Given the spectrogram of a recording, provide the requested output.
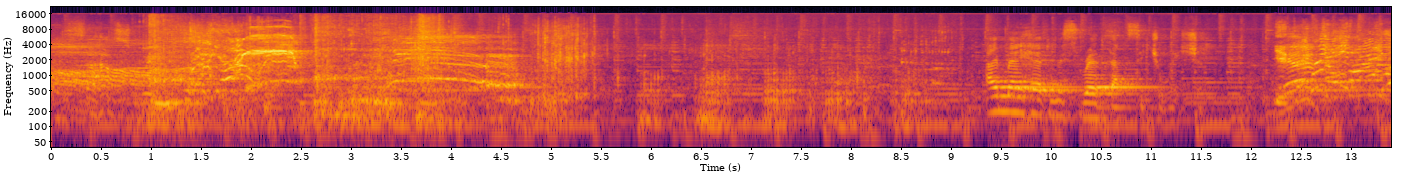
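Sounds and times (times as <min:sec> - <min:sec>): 
lion roaring with rough growls: 0:00.6 - 0:09.4
lion rumbling snarls: 0:00.7 - 0:09.4
speech: 0:09.4 - 0:11.2, 0:12.2 - 0:13.0.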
